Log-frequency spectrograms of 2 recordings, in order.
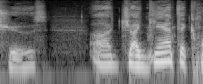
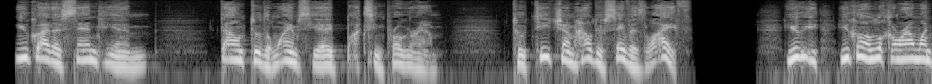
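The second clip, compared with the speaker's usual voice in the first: put-on Spanish-inflected American accent, higher; 4 semitones higher than usual. Retelling the neighbor speaking to the father: imitating a Chicano accent. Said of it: "with a sweet Chicano accent".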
